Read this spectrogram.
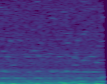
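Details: Normal heart sounds at the left lower sternal border with the patient lying down during a cardiac exam: soft, low paired thuds of the first and second heart sounds over a faint hum.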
